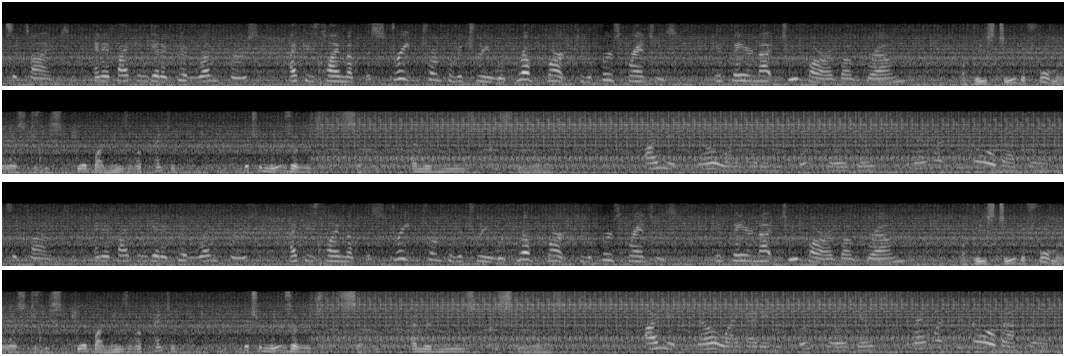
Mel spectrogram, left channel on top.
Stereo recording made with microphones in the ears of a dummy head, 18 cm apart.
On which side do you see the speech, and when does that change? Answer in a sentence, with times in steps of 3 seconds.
In this clip you hear the speech on the left from 0 s, in the centre from 6 s and on the right from 12 s.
